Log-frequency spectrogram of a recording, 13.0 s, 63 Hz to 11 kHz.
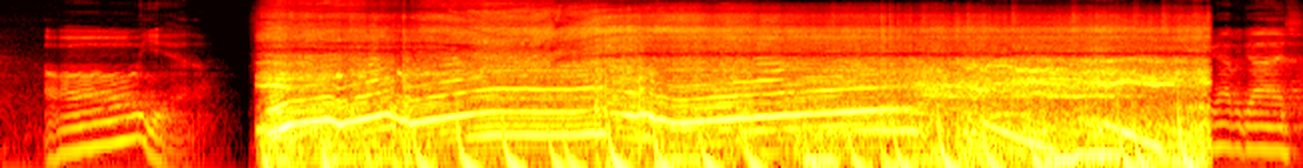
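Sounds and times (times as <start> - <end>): race car engine revving: 2.6 - 12.1.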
